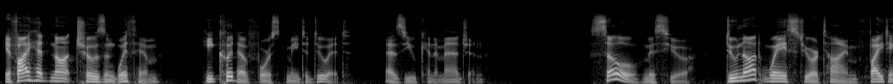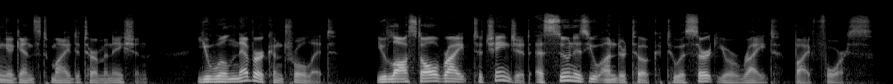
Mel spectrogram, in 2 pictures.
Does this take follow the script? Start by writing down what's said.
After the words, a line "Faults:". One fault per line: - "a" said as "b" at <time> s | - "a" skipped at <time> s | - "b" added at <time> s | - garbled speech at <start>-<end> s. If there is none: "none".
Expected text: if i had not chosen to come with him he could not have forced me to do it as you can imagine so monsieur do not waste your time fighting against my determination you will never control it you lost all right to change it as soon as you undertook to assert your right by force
if i had not chosen with him he could have forced me to do it as you can imagine so monsieur do not waste your time fighting against my determination you will never control it you lost all right to change it as soon as you undertook to assert your right by force
Faults:
- "to come" skipped at 1.1 s
- "not" skipped at 2.4 s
